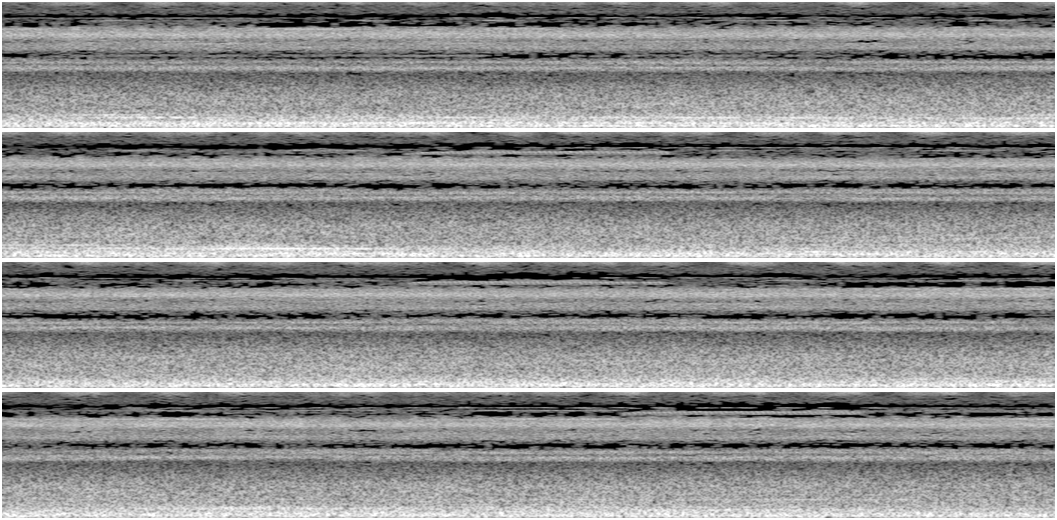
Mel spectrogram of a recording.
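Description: Steady background hiss with a faint high-pitched pulse repeating about one and a half times a second.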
